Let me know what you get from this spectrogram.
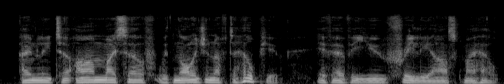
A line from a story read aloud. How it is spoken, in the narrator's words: he replied very gently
